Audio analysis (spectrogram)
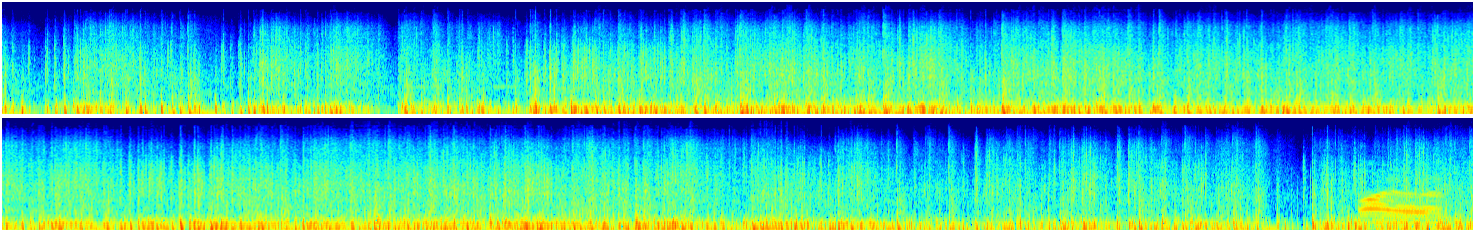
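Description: A Civil War battle in a video game: dense musket gunfire and artillery crackle and thump continuously, loud and close, with bursts overlapping throughout and a short lull near the start.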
